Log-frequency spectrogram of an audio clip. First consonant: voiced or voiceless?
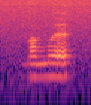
voiced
